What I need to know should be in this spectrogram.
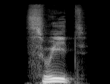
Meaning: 1. suite (hotel apartment consisting of several rooms) 2. suite (line of rooms interconnected by doors) 3. suite
- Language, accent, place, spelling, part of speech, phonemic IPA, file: German, Germany, Berlin, Suite, noun, /sviːt(ə)/, De-Suite.ogg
